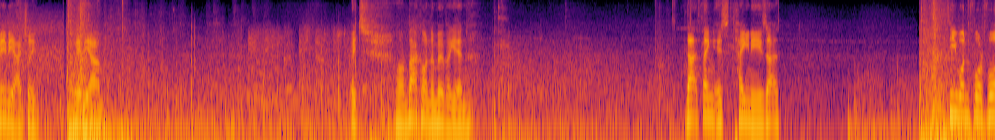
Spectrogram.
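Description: A tank cannon fires with a loud boom.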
